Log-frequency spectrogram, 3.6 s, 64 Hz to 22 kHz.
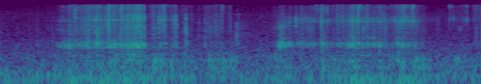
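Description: A solid rectangular translucent green glycerin soap bar is held in the hand and shaved with a metal utility-knife blade, its scraping cuts producing curly shavings. Two bright, crisp scraping strokes are heard, each building to a crunchy, crinkling rasp with a tonal edge near 960 Hz and dense high hiss before fading.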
